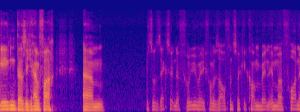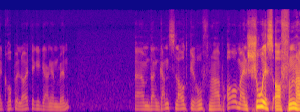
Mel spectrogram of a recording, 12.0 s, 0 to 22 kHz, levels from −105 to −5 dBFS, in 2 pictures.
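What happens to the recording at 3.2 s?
At 3.2 s the clip is inside a stretch of automatic gain rising that runs from 3.02 to 7.47 s. After the input level fell by about 23 dB, the gain control slowly raised its gain by about 10 dB to compensate, so the voice and the room noise beneath it swell together. On a waveform the envelope ramps up gradually across those seconds. A spectrogram shows the whole band, noise floor included, brightening in step.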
